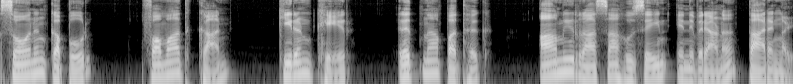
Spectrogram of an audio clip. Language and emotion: Malayalam, neutral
